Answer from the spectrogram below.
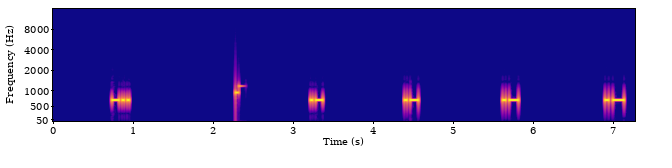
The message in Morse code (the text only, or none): D AAAA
